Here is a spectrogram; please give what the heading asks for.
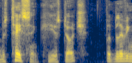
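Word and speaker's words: Theessink: Hans tasink's wife and manager Melissa you actually pronounce his name is taysync he is Dutch but living in Vienna as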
